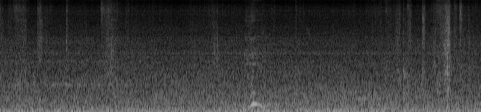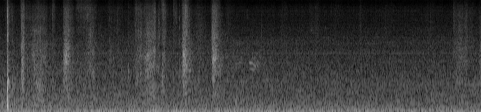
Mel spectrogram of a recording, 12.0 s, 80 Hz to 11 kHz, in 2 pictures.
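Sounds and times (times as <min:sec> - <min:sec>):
low background rumble: 0:00.0 - 0:12.0
footsteps scuffing on clay: 0:04.8 - 0:09.0
tennis ball struck by racket: 0:06.0 - 0:06.6.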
